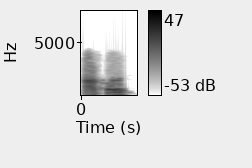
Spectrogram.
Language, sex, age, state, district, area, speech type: Kannada, male, 18-30, Karnataka, Davanagere, rural, conversation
